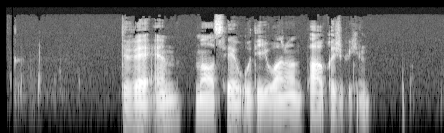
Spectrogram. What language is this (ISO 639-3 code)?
kur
